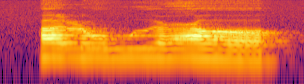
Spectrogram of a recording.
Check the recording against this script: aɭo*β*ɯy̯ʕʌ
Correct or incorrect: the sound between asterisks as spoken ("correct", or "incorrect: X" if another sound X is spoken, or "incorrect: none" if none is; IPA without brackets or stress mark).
correct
